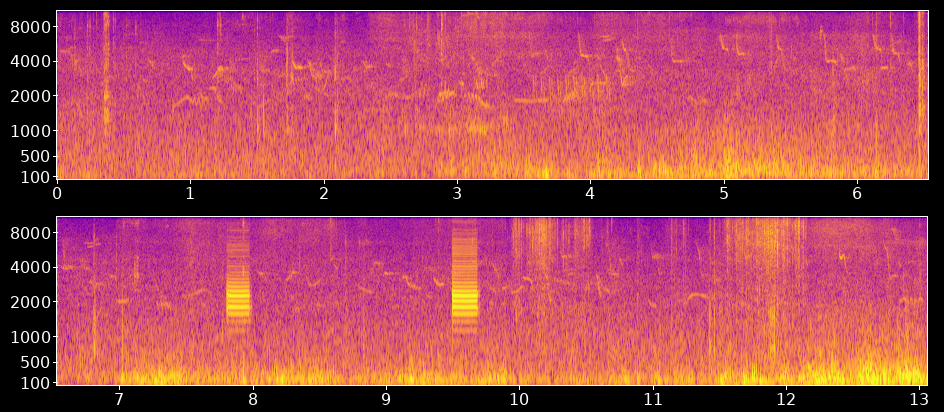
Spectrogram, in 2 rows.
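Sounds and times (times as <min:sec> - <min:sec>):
birds chirping: 0:00.0 - 0:13.0
handling rustle: 0:00.1 - 0:03.5, 0:09.8 - 0:12.9
bite alarm buzzy beeps: 0:09.5 - 0:09.7.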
